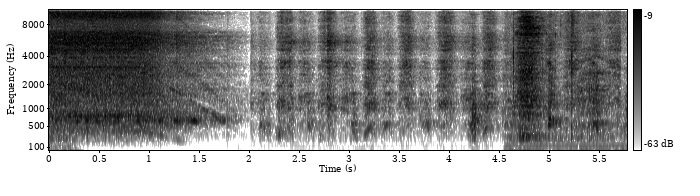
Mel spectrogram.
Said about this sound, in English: I do the bulk of my handle profiling with round and half-round files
